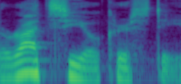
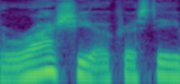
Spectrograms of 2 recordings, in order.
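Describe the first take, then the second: First: It is pronounced the Latin way. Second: It is pronounced the American way. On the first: "if you were Latin, you'd be saying ratio Christi" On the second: "If you're American, you should be saying ratio Christi"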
